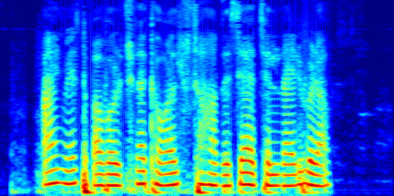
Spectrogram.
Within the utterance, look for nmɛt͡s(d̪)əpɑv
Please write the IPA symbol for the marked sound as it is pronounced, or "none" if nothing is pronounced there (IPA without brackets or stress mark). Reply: t̪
